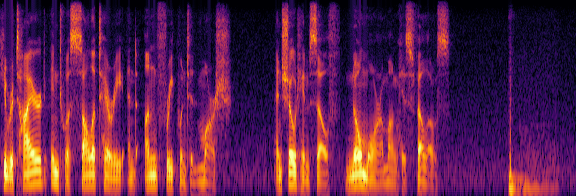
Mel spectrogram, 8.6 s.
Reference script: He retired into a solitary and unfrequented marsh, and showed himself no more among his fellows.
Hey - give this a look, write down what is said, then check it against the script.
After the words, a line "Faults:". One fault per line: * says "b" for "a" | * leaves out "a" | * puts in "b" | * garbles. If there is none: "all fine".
He retired into a solitary and unfrequented marsh, and showed himself no more among his fellows.
Faults:
all fine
